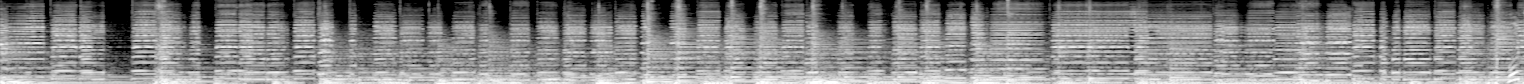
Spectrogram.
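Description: Chamamé group playing an instrumental passage: an accordion carries the melody over acoustic guitars and a bass guitar, with a steady rhythmic bass line.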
